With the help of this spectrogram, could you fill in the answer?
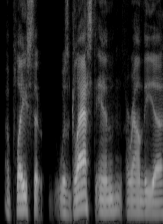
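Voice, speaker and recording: On a very clean recording with a silent background, a man with an American accent and a plain, everyday voice speaks at a fairly slow pace with a fairly low pitch and fairly even intonation. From Maryland, US (Pasadena). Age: 60s. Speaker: radio host. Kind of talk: casual personal monologue. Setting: bedroom in childhood home. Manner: reflective, conversational. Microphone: not home studio, may sound different.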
